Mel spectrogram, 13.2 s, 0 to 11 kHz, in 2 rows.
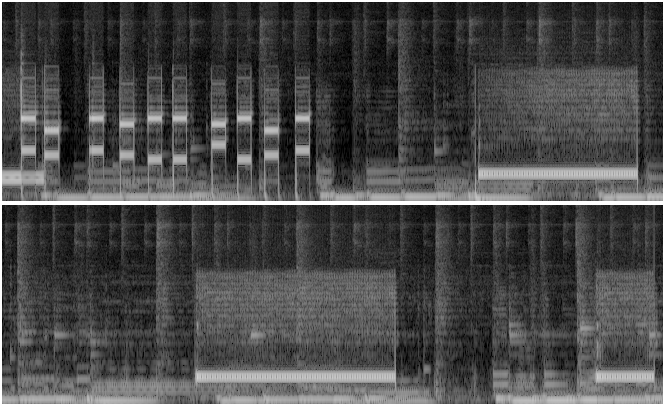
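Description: A quick run of touch-tone dialing beeps as Y100 radio hosts phone a listener on air, then the line rings: long steady buzzing rings with pauses between them, clear, as if heard through the handset. No one speaks.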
